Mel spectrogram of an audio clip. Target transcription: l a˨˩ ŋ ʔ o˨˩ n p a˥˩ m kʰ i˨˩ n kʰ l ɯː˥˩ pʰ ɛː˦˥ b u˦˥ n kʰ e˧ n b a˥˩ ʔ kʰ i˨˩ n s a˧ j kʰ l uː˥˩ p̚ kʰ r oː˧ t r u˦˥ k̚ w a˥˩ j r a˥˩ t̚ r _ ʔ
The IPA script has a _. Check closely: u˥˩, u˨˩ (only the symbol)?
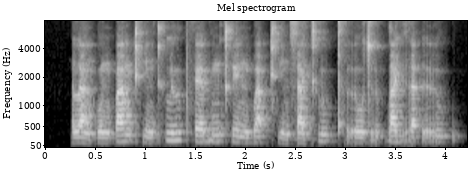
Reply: u˥˩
